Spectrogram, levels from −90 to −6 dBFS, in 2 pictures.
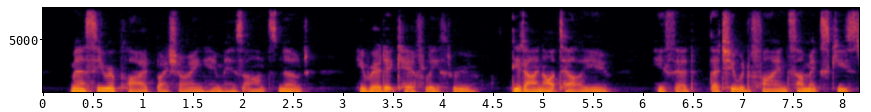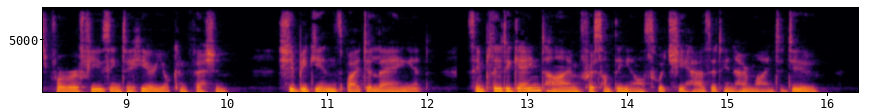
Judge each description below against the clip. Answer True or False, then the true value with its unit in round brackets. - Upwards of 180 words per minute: True (195 wpm)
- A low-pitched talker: False (190 Hz)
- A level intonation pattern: True (1.9 semitones)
